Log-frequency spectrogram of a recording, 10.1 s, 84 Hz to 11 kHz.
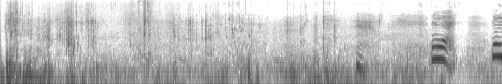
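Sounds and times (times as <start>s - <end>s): sea water lapping on rocks: 0.0s - 6.9s
wind rumble on microphone: 0.0s - 10.0s.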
